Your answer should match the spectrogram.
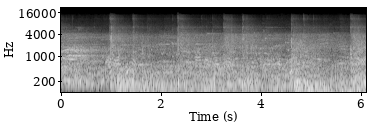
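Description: Badminton rackets striking shuttlecocks in a large gym hall: sharp, irregularly spaced hits, about five of them, over the chatter of many players.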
